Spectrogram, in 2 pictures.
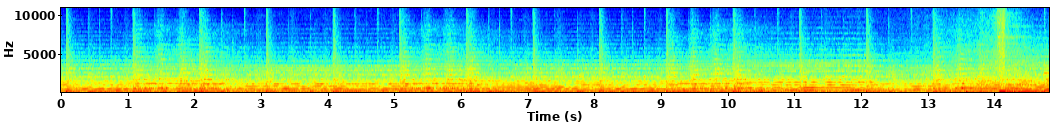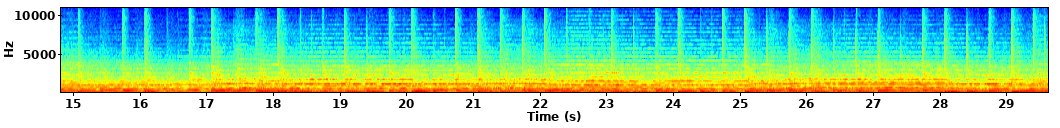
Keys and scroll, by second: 1.2-3.4 typing, 3.4 Return, 5.4 1, 6.2 ctrl+a, 6.5 1, 10.3-11.4 typing, 11.4 Return, 12.7-14.3 typing, 17.5-20.1 typing, 20.6 Down, 21.3 Down, 21.5 Down, 21.7 Down, 22.4 Return, 25.2-27.4 typing, 28.0 Return.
